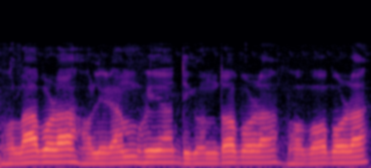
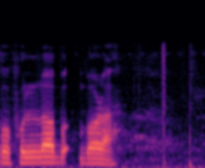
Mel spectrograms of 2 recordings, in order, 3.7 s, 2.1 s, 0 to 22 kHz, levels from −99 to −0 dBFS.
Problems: none marked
